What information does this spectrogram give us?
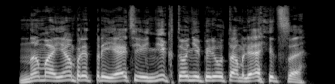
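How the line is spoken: Laughing. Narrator (Russian): Рассмеялся Фрэнк Суттон

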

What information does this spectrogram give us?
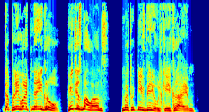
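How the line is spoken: Sudden bark. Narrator (Russian): вдруг рявкнул ученый

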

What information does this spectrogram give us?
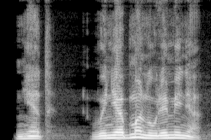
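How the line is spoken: Satisfied female voice. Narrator (Russian): удовлетворенно произнесла она

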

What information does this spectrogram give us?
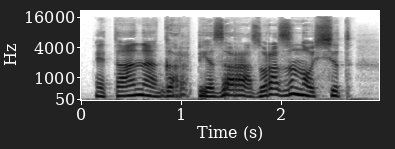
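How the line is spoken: Hissing cat. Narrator (Russian): Зашипел кот

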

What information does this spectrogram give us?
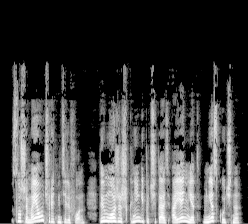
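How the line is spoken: Demanding young woman. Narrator (Russian): требовательным тоном произнесла девушка

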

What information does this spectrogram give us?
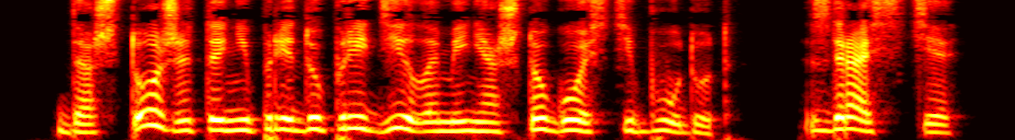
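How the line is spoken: Grumbling. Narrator (Russian): С порога проворчала Акулина

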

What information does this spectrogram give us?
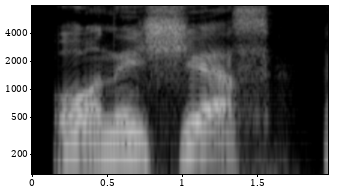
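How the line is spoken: Bark. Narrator (Russian): рявкнул дознаватель

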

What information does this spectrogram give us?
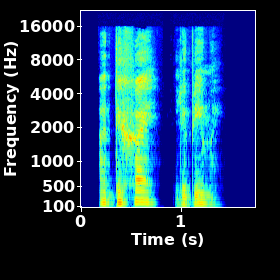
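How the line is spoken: Tender whisper. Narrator (Russian): прошептала я

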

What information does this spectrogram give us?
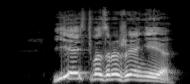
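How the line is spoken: Shouting. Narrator (Russian): закричал Носок

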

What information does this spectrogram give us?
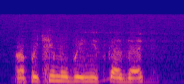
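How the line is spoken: Sharp question. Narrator (Russian): резко спросил

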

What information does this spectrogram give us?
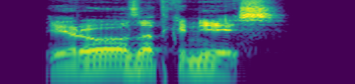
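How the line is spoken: Growled. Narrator (Russian): Прорычал Келин

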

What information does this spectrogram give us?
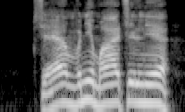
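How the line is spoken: Barking. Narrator (Russian): рявкнул Зарая

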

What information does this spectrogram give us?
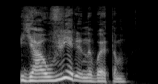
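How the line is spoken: Exclaimed furiously. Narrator (Russian): яростно воскликнула она

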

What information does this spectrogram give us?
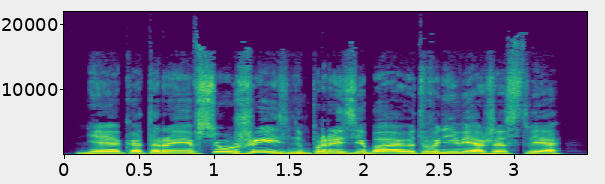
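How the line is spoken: Screamed. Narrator (Russian): Завопил он в испуганное лицо своего бывшего наставника

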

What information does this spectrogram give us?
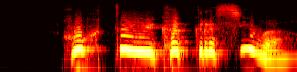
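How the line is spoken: Exclamation. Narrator (Russian): воскликнула Бетти

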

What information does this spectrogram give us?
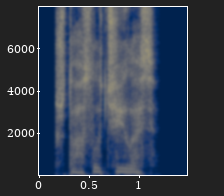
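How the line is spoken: Barely audible whisper. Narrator (Russian): едва слышно прошептал

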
